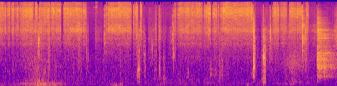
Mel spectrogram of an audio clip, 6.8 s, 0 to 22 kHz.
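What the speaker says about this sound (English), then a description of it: "I'll paint it first, then I'll show you around." A car subframe for a K24-swapped AE86 restoration gets spray painted in a few short hissing bursts with pauses between them, close and moderately loud, along with light handling clatter.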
